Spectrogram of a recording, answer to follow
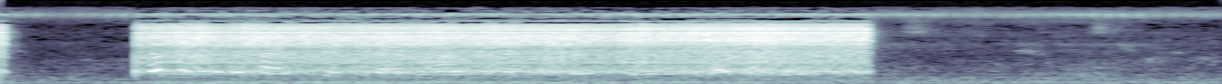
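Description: Airband radio transmission from a handheld ICOM receiver's speaker. The squelch opens about half a second in on a hissy signal carrying only a faint, unintelligible voice, then shuts off sharply after about four seconds as the transmission ends.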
